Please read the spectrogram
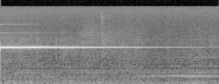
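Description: A steady, high-pitched whistling tone from public-address feedback in the lecture hall's sound system, holding one pitch and fading away over about a second and a half.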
